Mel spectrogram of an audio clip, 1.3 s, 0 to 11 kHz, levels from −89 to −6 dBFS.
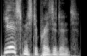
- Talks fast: No, average, 140 wpm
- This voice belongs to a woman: No, male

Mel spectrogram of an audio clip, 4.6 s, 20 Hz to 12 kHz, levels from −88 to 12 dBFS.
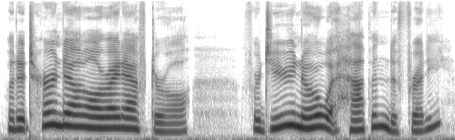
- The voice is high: Yes, high, 220 Hz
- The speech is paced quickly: Yes, fast, 210 wpm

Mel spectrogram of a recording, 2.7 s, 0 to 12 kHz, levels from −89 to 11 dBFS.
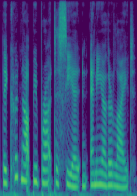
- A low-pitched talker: No, high, 205 Hz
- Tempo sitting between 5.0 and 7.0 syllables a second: Yes, 5.5 syllables/s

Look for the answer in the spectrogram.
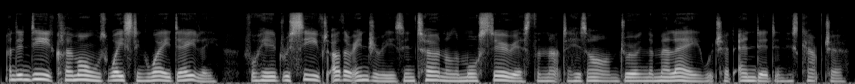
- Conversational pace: No, fast, 215 wpm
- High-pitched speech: No, medium, 175 Hz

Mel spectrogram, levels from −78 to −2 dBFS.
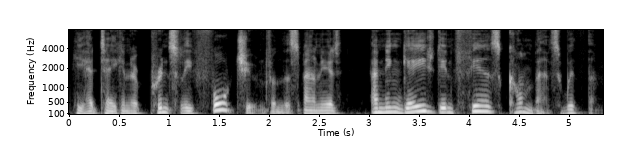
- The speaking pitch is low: Yes, low, 125 Hz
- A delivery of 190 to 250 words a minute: No, average, 180 wpm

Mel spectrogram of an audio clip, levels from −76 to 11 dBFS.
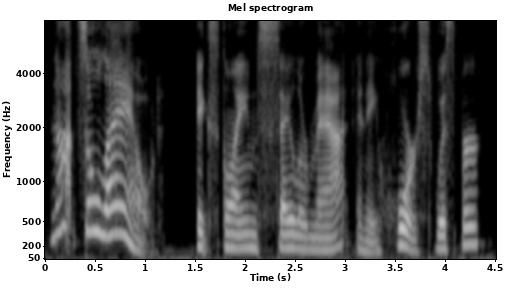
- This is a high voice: Yes, high, 205 Hz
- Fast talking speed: No, slow, 135 wpm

